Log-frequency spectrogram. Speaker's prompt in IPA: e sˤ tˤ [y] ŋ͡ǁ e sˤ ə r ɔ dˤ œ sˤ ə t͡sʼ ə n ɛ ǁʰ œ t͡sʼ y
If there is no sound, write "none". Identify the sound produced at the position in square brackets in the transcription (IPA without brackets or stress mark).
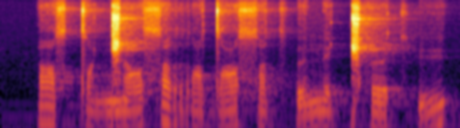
ø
